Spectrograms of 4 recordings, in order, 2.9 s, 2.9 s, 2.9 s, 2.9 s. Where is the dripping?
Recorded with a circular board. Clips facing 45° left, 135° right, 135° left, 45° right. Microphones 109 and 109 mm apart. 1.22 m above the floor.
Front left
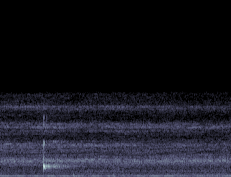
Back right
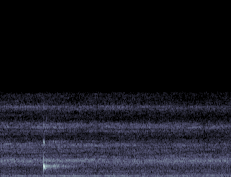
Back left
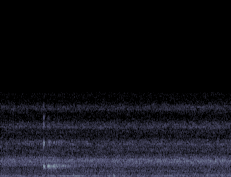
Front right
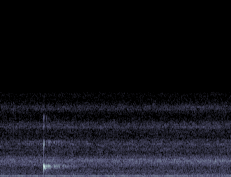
55° right, 2 m.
